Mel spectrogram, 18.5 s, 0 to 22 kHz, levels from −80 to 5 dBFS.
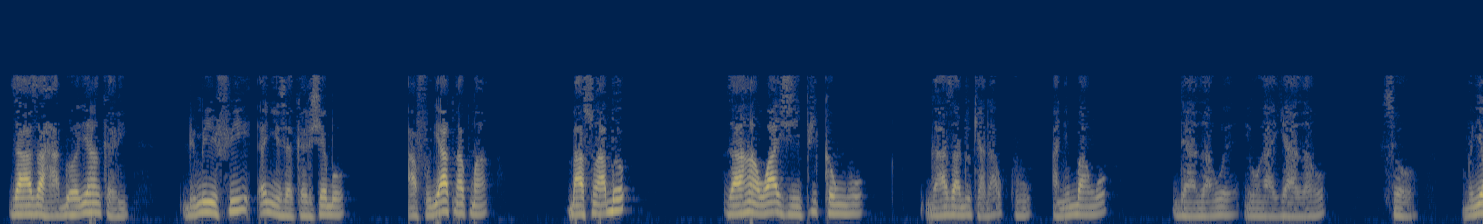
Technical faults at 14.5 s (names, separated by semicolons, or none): AAC compression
